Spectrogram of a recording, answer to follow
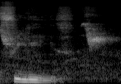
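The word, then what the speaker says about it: cedis: the currency that they have here is called CDs and that's exactly how it's pronounced c um but they can make money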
